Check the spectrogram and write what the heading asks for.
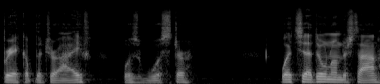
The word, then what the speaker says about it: Worcester: up the drive was worcester which i don't understand how it's called worcester when it's spelled warcester again people's discuss this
